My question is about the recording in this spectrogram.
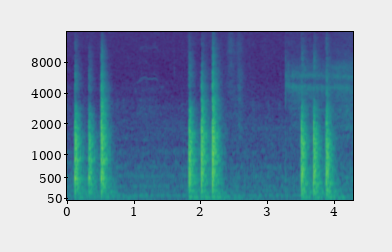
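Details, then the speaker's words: Tap test on the fiberglass doghouse roof of an Albin 30 boat (wood core): three sets of sharp knuckle taps, hollow-sounding spots reveal delaminated ply, marking where to drill for epoxy injection. "what you can do is he's tapping like this"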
